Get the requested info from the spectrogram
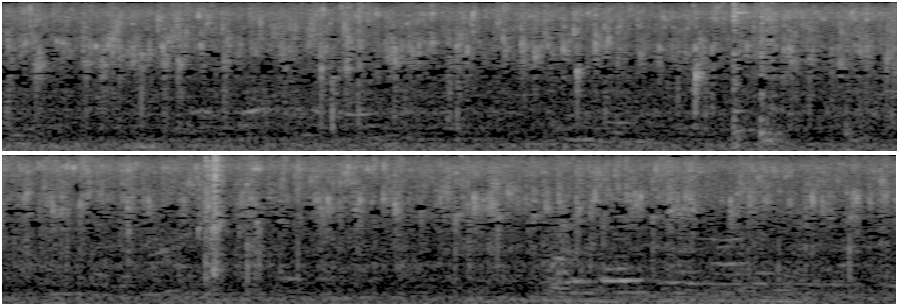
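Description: Chopped garlic sizzling and crackling steadily in hot oil in a wok, with a spatula stirring through it. One sharper pop or click comes a little past halfway.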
